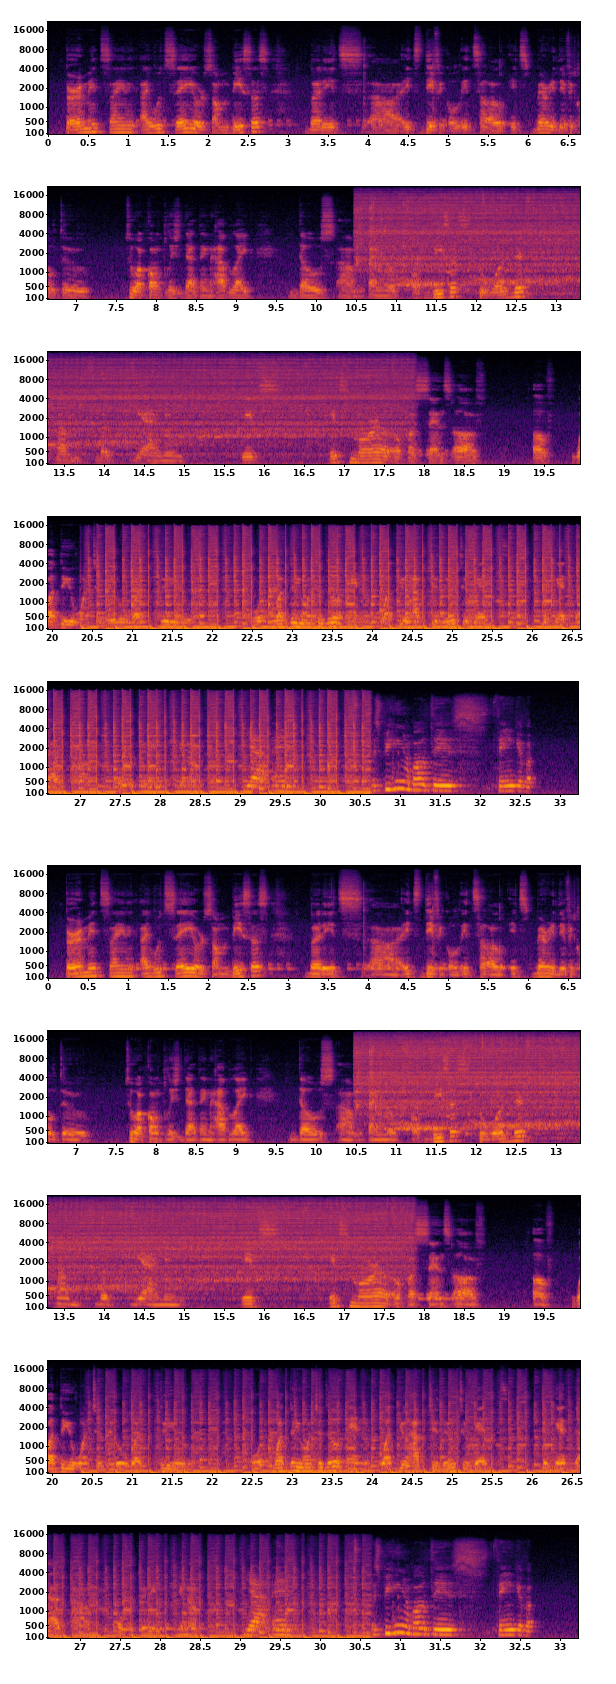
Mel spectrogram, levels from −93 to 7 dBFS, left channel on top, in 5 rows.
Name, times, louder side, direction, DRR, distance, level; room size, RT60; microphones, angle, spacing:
voice 1, 0.2-7.2 7.6-9.2 9.7-13.1 13.4-15.0 15.7-16.2 16.8-18.7 19.4-19.6 19.8-22.1 22.5-25.7 26.1-28.6 29.6-29.7, right 2 dB, 35° right, 0.9 m, -25 dB
Fill (with liquid), 10.5-17.9, right 3 dB, 65° right, 1.8 m, -28 dB
sound 1, 20.3-30.6, left 3 dB, 40° left, 0.6 m, -22 dB
voice 2, 29.0-29.8 30.6-32.6, equal, 10° right, 0.5 m, -20 dB
3.3 x 3.0 x 4.5 m
head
